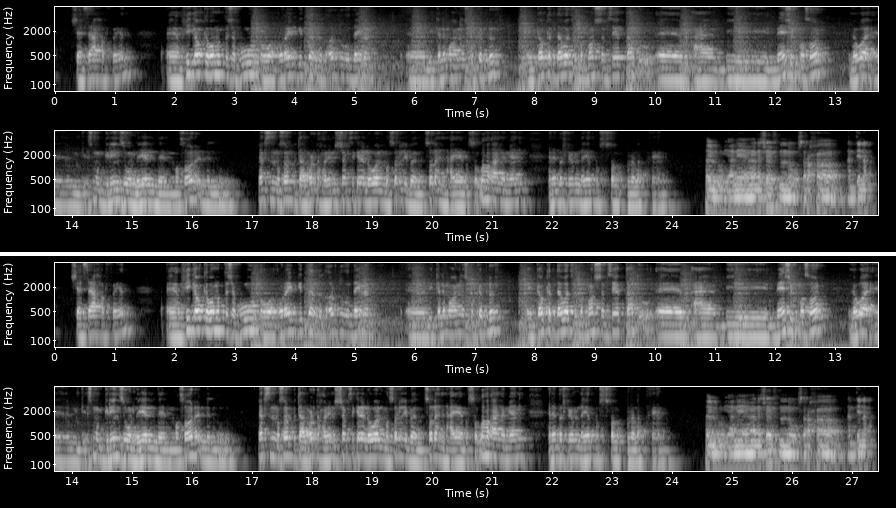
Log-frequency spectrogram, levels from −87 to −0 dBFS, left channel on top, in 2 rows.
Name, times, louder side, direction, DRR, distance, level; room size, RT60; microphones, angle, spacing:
voice 1, 0.3-1.3 1.9-5.3 5.9-7.4 7.9-12.8 13.2-16.7 17.1-21.6 21.9-23.9, right 2 dB, 55° right, 2.1 m, -27 dB
sound 1, 3.3-14.6, equal, ahead, 2.3 m, -41 dB
voice 2, 24.6-27.2, right 1 dB, 20° left, 5.6 m, -28 dB
16.5 x 14.5 x 2.8 m
head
